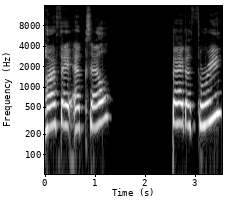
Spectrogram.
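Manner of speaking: slow, words stretched out by a yawn. Listing items for sale to an audience while she cannot stop yawning. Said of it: "I'm yawning and I cannot stop".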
